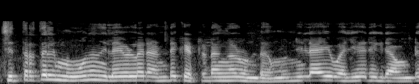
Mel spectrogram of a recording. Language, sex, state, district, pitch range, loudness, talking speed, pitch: Malayalam, male, Kerala, Kollam, 170-195 Hz, -13 LUFS, 145 wpm, 180 Hz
